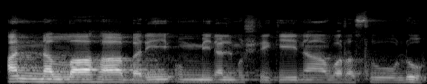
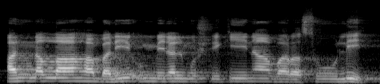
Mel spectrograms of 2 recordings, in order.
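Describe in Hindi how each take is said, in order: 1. आख़िरी शब्द का अंत 'u' स्वर से होता है। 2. आख़िरी शब्द का अंत 'i' स्वर से होता है। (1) "कुरान मजीद की असल आयत यह है" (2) "रसूल के लाम पर पेश के बजाय उसने ज़ेर पढ़ दिया"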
